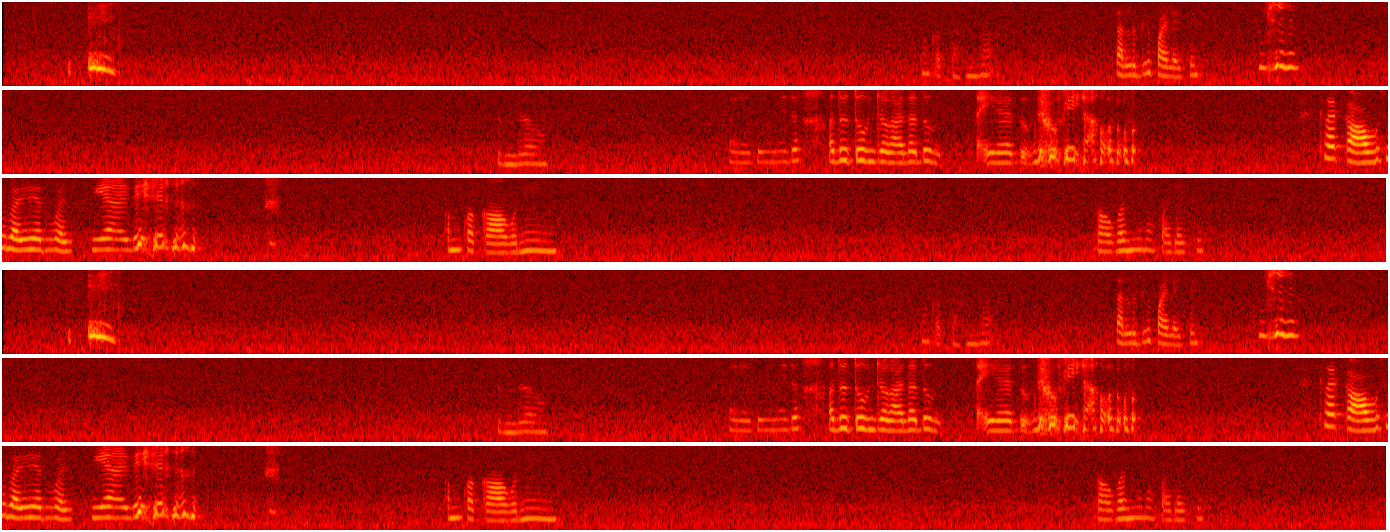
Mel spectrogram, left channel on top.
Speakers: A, on the right; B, on the left.
A: ꯎꯝ
B: ꯅꯀ ꯊꯗ ꯇꯂꯗꯤ ꯄꯥꯏꯂ ꯏꯇꯦ
A: ꯎ ꯎꯝ
B: ꯆꯗ꯭ꯔꯥ
A: ꯐꯣꯏ ꯂꯩꯇꯣꯏꯅꯅꯦ ꯑꯗꯨ ꯑꯗꯨ ꯇꯨꯝꯗ꯭ꯔꯀꯥꯟꯗ ꯑꯗꯨꯝ ꯇꯩꯔꯦ ꯑꯗꯨꯝꯕꯤ ꯌꯥꯑꯣꯣ
B: ꯈꯔ ꯀꯥꯎꯕꯨ ꯁꯨ ꯂꯩꯥꯏ ꯑꯗꯨ
A: ꯍꯥꯏꯔꯗꯤ <unintelligible>
B: ꯑꯝꯀ ꯀꯎꯅꯤ ꯀꯥꯎꯒꯥꯟꯅ ꯃꯤ ꯅꯄꯥꯥꯏ ꯂꯇꯦ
